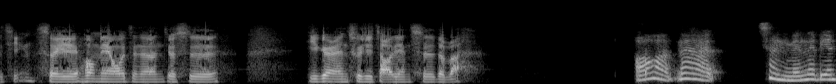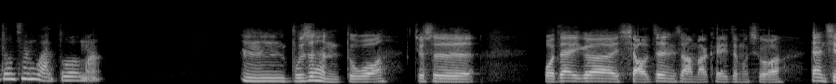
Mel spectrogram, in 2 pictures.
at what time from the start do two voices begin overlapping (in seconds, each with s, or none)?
none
